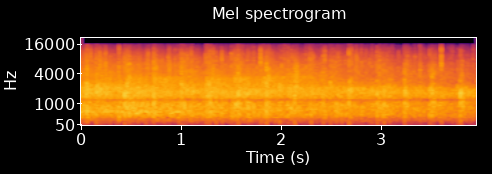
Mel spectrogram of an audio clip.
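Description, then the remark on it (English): Steady applause from an audience for a guest before a session begins, a dense wash of many hands clapping at an even level for the full four seconds, with no voices standing out. “could we just give him a round of applause before we start?”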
